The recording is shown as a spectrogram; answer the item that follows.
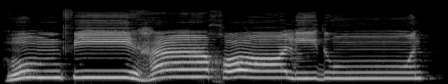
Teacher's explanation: خا کے پر کھڑی حرکات ہے، تو ہم اسے 2 یا 3 حرکت کے برابر کھینچ کے پڑھیں گے۔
